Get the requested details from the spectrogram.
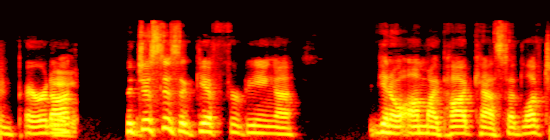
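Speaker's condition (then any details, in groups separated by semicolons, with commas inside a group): No condition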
